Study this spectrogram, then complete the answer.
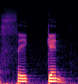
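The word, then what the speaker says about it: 世間: Trong từ thế gian nhé, nó đọc là seken.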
